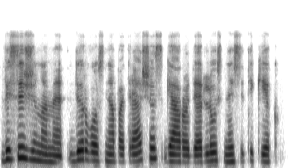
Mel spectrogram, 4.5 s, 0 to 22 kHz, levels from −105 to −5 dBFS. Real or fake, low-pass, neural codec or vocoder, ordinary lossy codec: real; 7.2 kHz; none; Opus, 24 kbps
